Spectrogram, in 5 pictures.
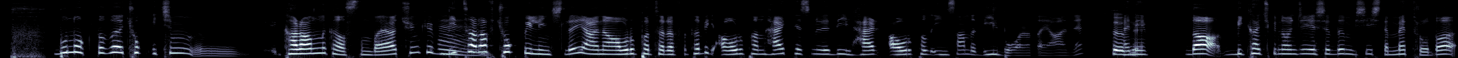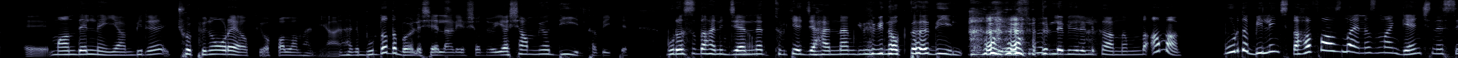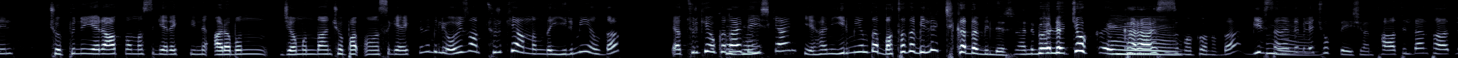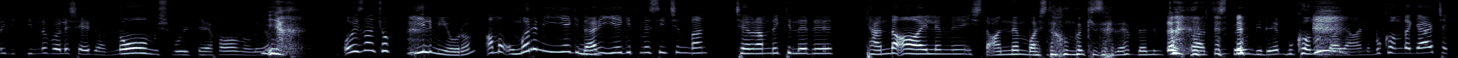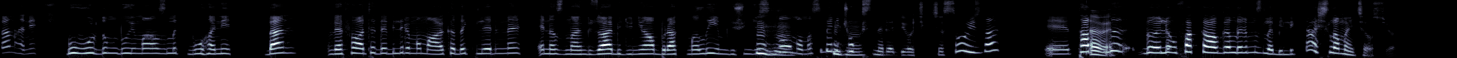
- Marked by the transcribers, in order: blowing; unintelligible speech; other background noise; laughing while speaking: "gibi bir noktada değil"; chuckle; laughing while speaking: "böyle çok, eee"; chuckle; laughing while speaking: "olmak üzere"; chuckle
- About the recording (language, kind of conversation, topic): Turkish, podcast, Günlük hayatta atıkları azaltmak için neler yapıyorsun, anlatır mısın?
